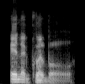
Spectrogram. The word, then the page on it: inequable: British English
